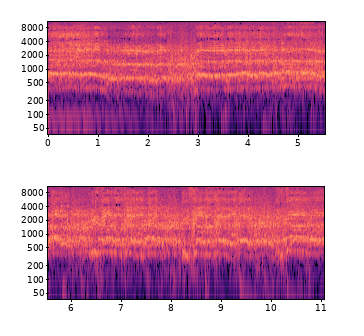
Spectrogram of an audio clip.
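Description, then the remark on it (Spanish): A huge crowd of Real Madrid supporters at the celebration at the Bernabéu chants a sustained, drawn-out cry about Cristiano Ronaldo in unison, a dense roar of thousands of voices holding steady and loud for the whole stretch with slight swells in the middle. “Ese es el grito del madridismo, por lo menos el último que tenemos después de lo que ocurrió en la fiesta del Bernabéu.”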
